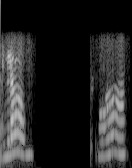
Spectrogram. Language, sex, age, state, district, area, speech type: Odia, female, 30-45, Odisha, Sambalpur, rural, conversation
